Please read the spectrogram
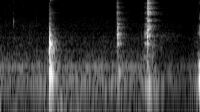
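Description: A ceramic dish set down on a wooden cutting board: three short knocks, one about half a second in and two close together near the end.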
